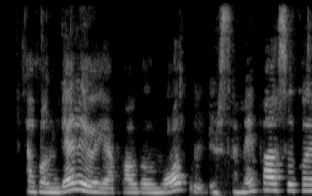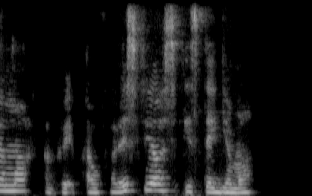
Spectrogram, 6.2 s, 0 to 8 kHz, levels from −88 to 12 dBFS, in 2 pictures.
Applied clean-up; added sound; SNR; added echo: neural mask model Resemble Enhance denoiser.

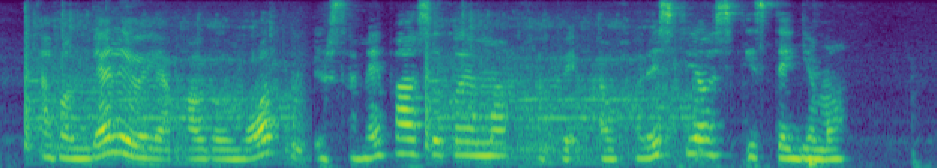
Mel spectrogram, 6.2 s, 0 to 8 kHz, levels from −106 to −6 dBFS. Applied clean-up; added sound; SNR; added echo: none; Sliding door; 12 dB; none.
